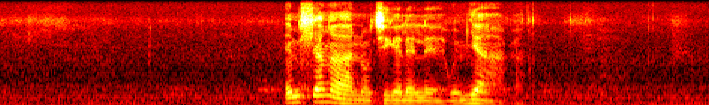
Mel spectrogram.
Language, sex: Swati, male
